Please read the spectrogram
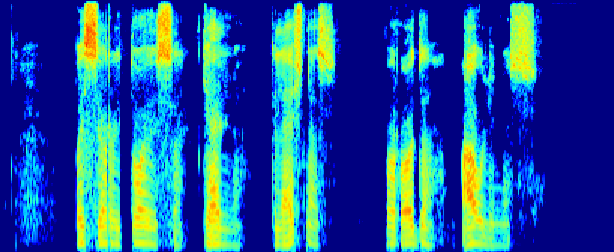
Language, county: Lithuanian, Vilnius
